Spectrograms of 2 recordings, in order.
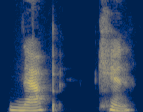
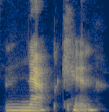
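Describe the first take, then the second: First: Napkin broken into nap and kin, a gap between; syllables split. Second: Said in the usual way. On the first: Shown as a demonstration. Teacher splitting a word into syllables for the class. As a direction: say Napkin in two clear beats, nap then kin. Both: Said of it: "you can hear those two kind of groupings".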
